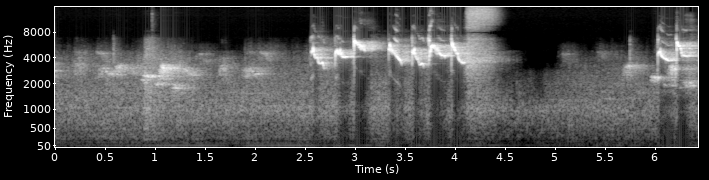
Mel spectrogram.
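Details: Songbird in training, 18 May 2020: soft low warbling gives way to a sudden rapid series of sharp, high slurred whistles, a brief pause, then another short bright burst.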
